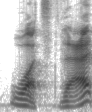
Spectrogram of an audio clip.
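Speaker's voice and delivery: terribly gruff, deep, growling bear voice. Reading a story aloud as the bear answers the rabbit, gruff growling voice. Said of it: "Growled a voice that was terribly gruff".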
